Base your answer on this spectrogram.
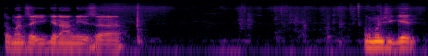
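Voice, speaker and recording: Man, tired, low forceful voice, laid-back slangy livestream chat, muttering to himself. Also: steady tone, a little slow, slight background noise. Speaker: cartoonist live streamer. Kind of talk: casual livestream chat while drawing.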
